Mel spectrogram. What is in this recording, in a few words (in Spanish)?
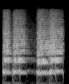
chileno nervioso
